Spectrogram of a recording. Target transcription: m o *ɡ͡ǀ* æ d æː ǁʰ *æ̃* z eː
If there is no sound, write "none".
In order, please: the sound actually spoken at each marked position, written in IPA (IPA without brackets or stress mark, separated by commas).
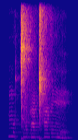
ɡ͡ǀ, æ̃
